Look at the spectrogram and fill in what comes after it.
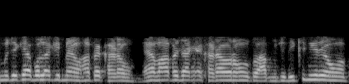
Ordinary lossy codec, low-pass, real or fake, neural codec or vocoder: MP3, 32 kbps; 3.6 kHz; real; none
